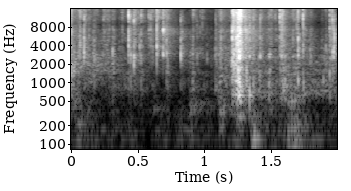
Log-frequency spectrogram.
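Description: Foil wrapper of a Pokémon trading card booster pack being torn open and crinkling, a run of quick crackles with the loudest rip a little after a second in.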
